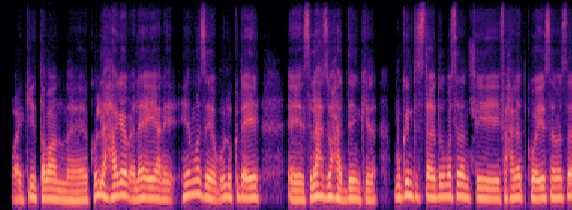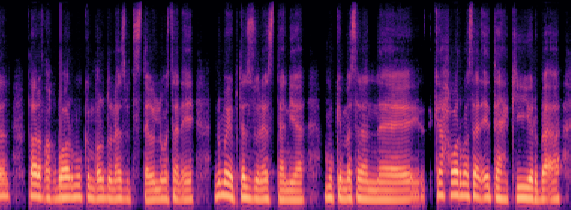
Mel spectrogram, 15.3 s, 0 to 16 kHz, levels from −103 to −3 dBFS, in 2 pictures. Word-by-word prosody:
وأكيد 150 +5 -2
طبعًا 120 -4 0
كل 165 +10 +1
حاجة 160 +3 +4
بقى 130 -7 -2
ليها 140 - +3
إيه 145 -1 +3
يعني، 130 -2 -2
هي 165 +2 0
ما 200 +2 0
زي 155 -6 +2
ما - - +1
بيقولوا 150 +5 -1
كده 150 +1 -1
إيه 145 +1 +3 0.4
آآ 120 0 +1
سلاح 150 +9 +2
ذو 165 0 +2
حدين 135 -2 +1
كده، 120 0 -4 0.2
ممكن 165 +4 +1
تستخدمه 155 0 0
مثلًا 165 -1 +2
في 135 -2 -1
في 140 - -5
حاجات 150 +2 -1
كويّسة 140 +1 +1
مثلًا، 85 -13 -1 0.2
تعرف 165 -3 +4
أخبار 145 +2 +2
ممكن 155 -2 -2
برضو 140 0 0
ناس 135 0 -2
بتستغله 125 +1 -3
مثلًا 130 0 -3
إيه، 130 +1 -3 0.3
إن 175 - -1
هم 185 - +1
يبتزوا 145 -4 +2
ناس 130 0 -1
تانية، 125 -1 -2 0.2
ممكن 145 -2 0
مثلًا 125 - -1
كحوار 185 -1 +3
مثلًا 170 -2 +1
إيه 145 +2 +1
تهكير 145 -1 +1
بقى، 130 +1 -1
140 Hz, 190 wpm, -23 LUFS, 130-155 Hz, 0.4 s, حاجة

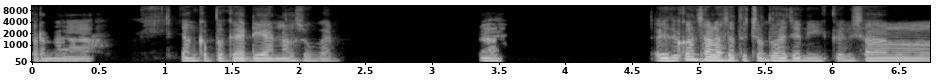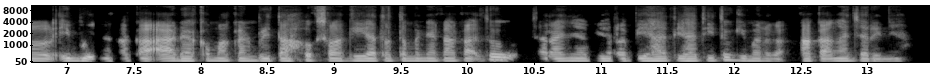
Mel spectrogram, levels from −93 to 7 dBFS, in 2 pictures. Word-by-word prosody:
pernah 110 0 -2 0.7
yang 120 - +3
ke 115 - -1
pegadaian 110 -2 +4
langsung 115 +1 -1
kan. 105 +1 -6 1.1
Nah 120 -2 +2 1.2
itu 120 +2 +5
kan 175 -1 +8
salah 150 -2 +10
satu 140 0 +1
contoh 130 0 +2
aja 130 +1 +3
nih 120 - 0
kayak 115 +1 -4
misal 120 -1 +2 0.5
ibunya 115 -2 0
Kakak 115 +1 -1
ada 120 -1 +1
kemakan 120 -1 -3
berita 115 0 -1
hoax 125 - -4
lagi, 115 +1 -2
atau 115 +1 -5
temannya 115 0 -3
Kakak 115 0 -1
tuh 165 -3 +1 0.3
caranya 115 0 -2
biar 115 -1 -3
lebih 115 +1 -3
hati-hati 115 +1 -2
itu 155 - -5
gimana 115 -2 -4
Kak, - - -8
Kakak 110 0 +1
ngajarinnya? 105 -2 -4
115 Hz, 160 wpm, -23 LUFS, 110-120 Hz, 1.2 s, salah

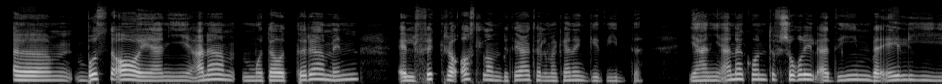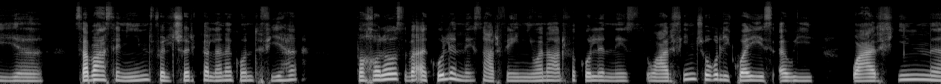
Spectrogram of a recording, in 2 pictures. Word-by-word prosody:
آمم 195 -2 +4
بُص 230 +7 +2
آه، 220 -4 +6
يعني 180 -1 -1
أنا 230 +3 +3
م 210 -2 -3
متوتّرة 185 +6 +1
من 220 +3 -1 0.4
الفكرة 195 +4 +1
أصلًا 215 -5 -2
بتاعة 205 +4 -2
المكان 175 +1 -3
الجديد 170 -4 -7
ده. 80 - -12 0.5
يعني 185 +3 -1
أنا 240 +3 +3
كنت 230 -1 -2
في 215 - -6
شُغلي 225 +1 +4
القديم 200 +3 -2
بقى 185 +3 +1
لي 175 -5 -4 0.3
7 210 +3 +6
سِنين 190 +2 -2
في 190 - -2
الشركة 185 +3 -1
اللي 180 -2 0
أنا 200 +2 0
كنت 185 -1 -4
فيها، 190 +5 -4 0.6
فخلاص 210 +4 +4
بقى 195 +1 +2
كل 215 +7 +2
الناس 185 -5 -3
عارفاني 170 0 -4
وأنا 180 +1 -1
عارفة 185 +2 -5
كل 180 +1 0
الناس 170 -1 -6
وعارفين 170 +8 -1
شُغلي 220 -3 +1
كويس 185 0 +2
أوي 170 0 -2 0.4
وعارفين 205 +7 0
190 Hz, 140 wpm, -24 LUFS, 175-215 Hz, 0.6 s, آه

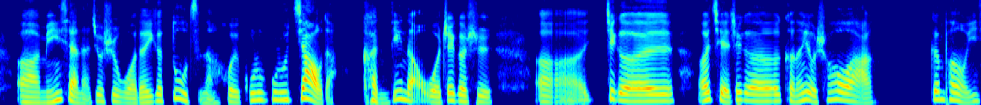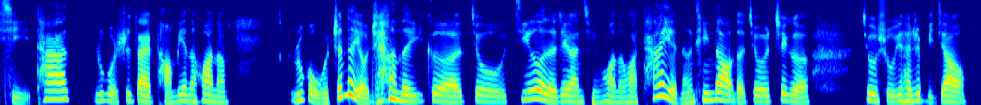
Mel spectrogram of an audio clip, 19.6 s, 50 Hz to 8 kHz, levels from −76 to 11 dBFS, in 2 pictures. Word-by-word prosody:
呃， 150 -3 +1
明 155 +9 0
显 230 - +2
的 - - -9
就 175 -1 -3
是 175 +1 -3
我 130 -4 -2
的 145 +2 0
一 155 - -3
个 180 - 0
肚 235 -1 -2
子 140 - -9
呢 125 0 -9
会 160 -4 -2
咕 200 +7 -3
噜 210 -1 -1
咕 220 +1 -2
噜 215 - +2
叫 255 +5 +7
的， - - -9 0.3
肯 160 -12 -1
定 230 +7 -1
的。 185 - +3
我 155 -2 -1
这 195 +7 +2
个 175 -3 +2
是， 155 -2 -4 0.4
呃 105 +3 -4 0.2
这 240 - +2
个 180 -1 +5 0.2
而 195 +3 +4
且 155 - +1
这 215 - 0
个 180 -2 +3
可 180 -1 -3
能 190 - 0
有 210 - +3
时 155 - -8
候 220 -2 +3
啊， 170 -7 +1 0.5
跟 225 -1 +1
朋 215 -2 +1
友 175 - -1
一 175 +5 -8
起， 150 -6 -11
他 230 +1 +2 0.2
如 195 +2 -8
果 185 - -5
是 190 - -6
在 170 -3 +3
旁 140 -2 -5
边 185 0 -3
的 170 - -4
话 185 0 +1
呢， 150 -1 -6 0.6
如 200 +4 -4
果 - - -1
我 135 - -5
真 275 - +1
的 360 -1 +6
有 - - +3
这 - - -4
样 255 -5 +4
的 180 -2 +2
一 170 - -10
个 160 -5 0
就 160 -1 -6
饥 225 +1 -5
饿 240 -3 +5
的 160 -4 +2
这 175 - -3
样 160 -2 -1
情 140 -2 -8
况 160 -1 -4
的 145 0 -9
话， 150 -1 -4
他 300 - 0
也 295 - +2
能 130 +4 -8
听 200 +5 -3
到 215 -3 +4
的， - - -4
就 170 -1 -3
这 175 +3 -4
个 150 -3 -1 0.5
就 195 -2 -1
属 165 -2 -6
于 175 - -2
还 175 0 0
是 195 - 0
比 150 -6 -12
较， 160 +1 +1
175 Hz, 280 characters per minute, -23 LUFS, 155-200 Hz, 0.6 s, 叫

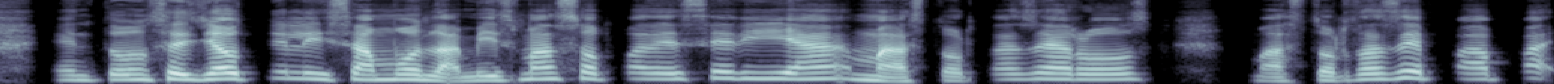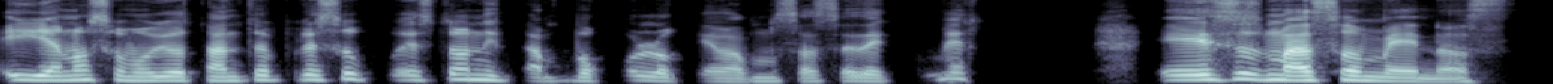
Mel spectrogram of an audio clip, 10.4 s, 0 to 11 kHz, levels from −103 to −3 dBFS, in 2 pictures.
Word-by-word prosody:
Entonces 195 +3 +1
ya 220 +1 +9
utilizamos 210 -4 +1
la 145 - +4
misma 190 +8 0
sopa 225 0 -2
de 220 0 0
ese 250 +3 -2
día, 235 -1 +2
más 145 -6 +3
tortas 205 +7 -8
de - - 0
arroz, 210 0 -1 0.3
más 145 -3 -5
tortas 195 +6 -1
de 265 -1 +3
papa, 220 +2 -6
y 185 - -2
ya 175 -1 +4
no 185 +1 0
se 175 -1 -3
movió 155 0 0
tanto 155 +2 -2
el 180 - -4
presupuesto, 190 0 -4
ni 185 -3 -2
tampoco 145 +3 -10
lo 150 -3 -4
que 130 - -13
vamos 130 +1 -8
a - - -5
hacer - - -8
de - - -3
comer. - - -10 0.6
Eso 190 +4 +3
es - - -2
más 170 -1 +7
o 175 - +5
menos. 130 -4 -3
190 Hz, 225 wpm, -25 LUFS, 160-220 Hz, 0.6 s, ya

